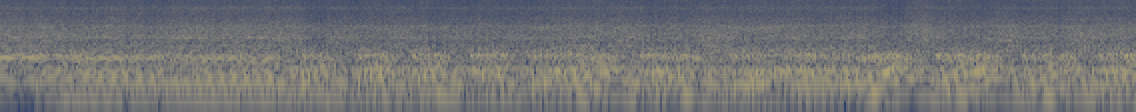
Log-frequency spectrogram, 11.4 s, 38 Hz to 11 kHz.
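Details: 1985 Honda XL600R single, sat a couple years, oil put down the cylinder, started on choke: catches and revs in uneven bursts, then drops to a lumpy idle, smoking; weak, consistent with low compression.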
